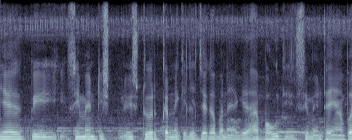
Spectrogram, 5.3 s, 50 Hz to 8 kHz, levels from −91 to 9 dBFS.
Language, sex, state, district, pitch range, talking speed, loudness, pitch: Hindi, male, Bihar, West Champaran, 120-130 Hz, 205 wpm, -17 LUFS, 125 Hz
